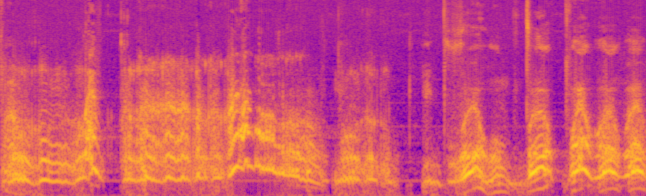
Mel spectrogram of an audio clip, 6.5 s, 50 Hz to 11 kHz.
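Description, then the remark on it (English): A person's voice imitates a pack of about five dogs, rapidly yapping, barking and growling in overlapping bursts for several seconds, loud, with raspy, wheezy textures mixed in, one of the dogs portrayed as having emphysema. “Because you would figure that it wouldn't be that bad, but Ralph took off and met up with about 5 other dogs, and... Oh, I can't do 5 dogs. I can. Okay, do it.”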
